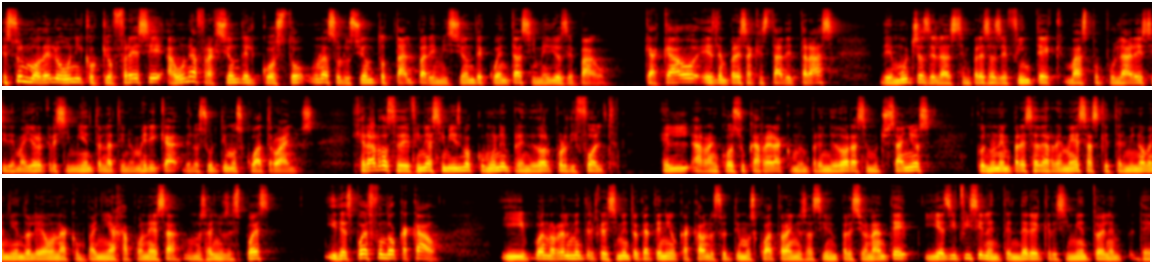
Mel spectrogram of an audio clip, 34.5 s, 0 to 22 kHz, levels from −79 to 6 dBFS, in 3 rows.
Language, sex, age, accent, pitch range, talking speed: Spanish, male, 40-59, Mexican, 135-155 Hz, 195 wpm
